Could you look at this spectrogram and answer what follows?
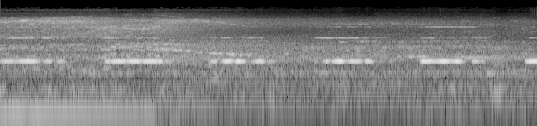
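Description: Heavy-vehicle reversing alarm beeping steadily, about one beep a second, over a diesel engine rumble that dies away a little under two seconds in.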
